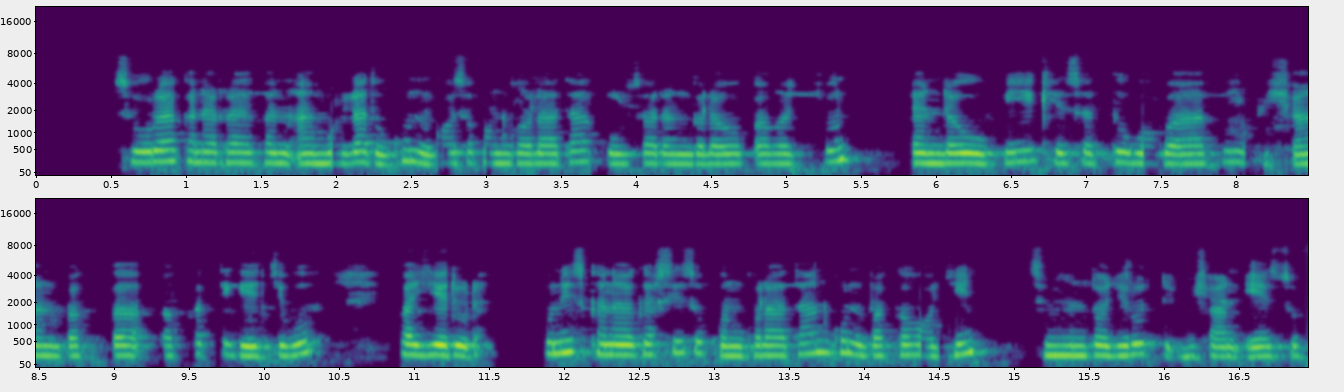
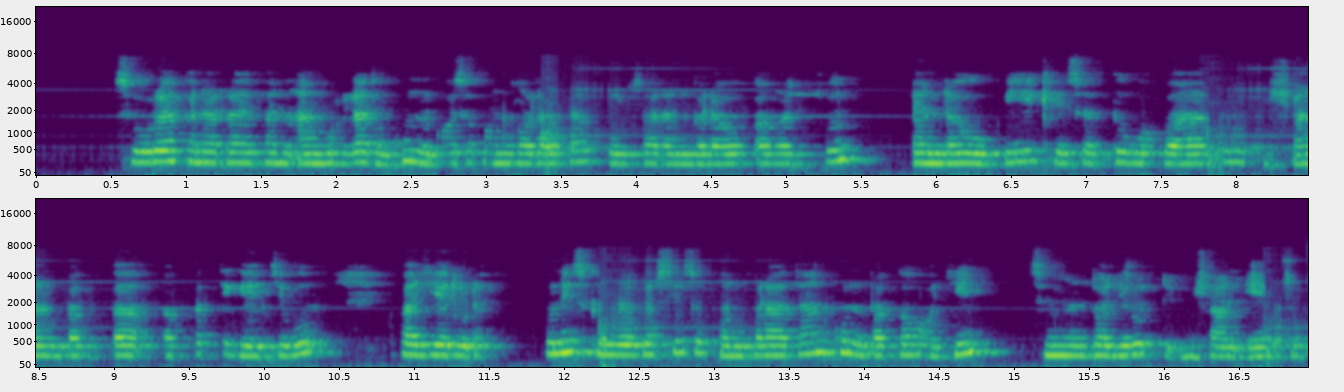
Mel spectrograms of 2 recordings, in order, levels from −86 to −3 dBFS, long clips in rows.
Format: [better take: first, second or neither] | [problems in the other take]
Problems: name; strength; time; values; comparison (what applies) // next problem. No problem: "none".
first | noise reduction (neural separator model SepFormer DNS4)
